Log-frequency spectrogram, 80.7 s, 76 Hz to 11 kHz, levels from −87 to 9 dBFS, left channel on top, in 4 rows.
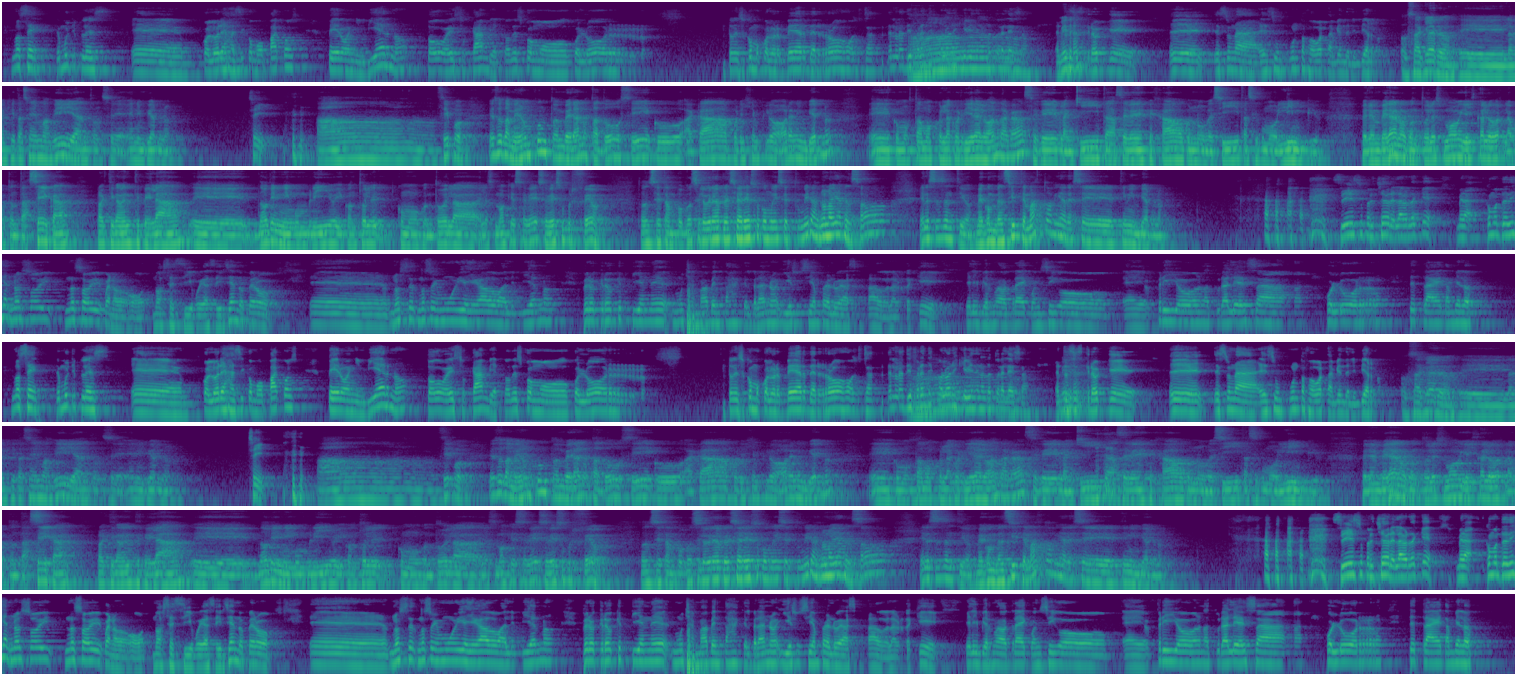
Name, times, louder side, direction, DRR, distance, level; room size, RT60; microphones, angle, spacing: voice 1, 0.1-1.4 1.7-3.9 4.4-5.4 5.7-8.6 8.9-9.0 9.7-13.7 14.0-15.1 15.6-18.3 23.5-23.7 24.0-24.2 34.7-35.1 57.2-59.4 59.7-64.1 64.6-67.9 68.3-73.0 73.4-77.9 78.2-78.9 79.3-80.1, right 5 dB, 55° right, 14 dB, 0.4 m, -31 dB
voice 2, 12.1-13.7 14.1-14.4 18.7-22.4 24.4-31.3 31.7-55.9, left 4 dB, 85° left, 3 dB, 0.6 m, -29 dB
9.3 x 4.4 x 6.7 m, 1.1 s
head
